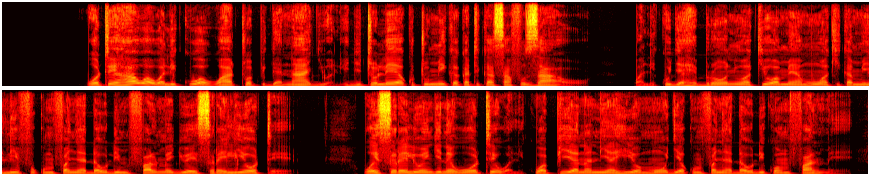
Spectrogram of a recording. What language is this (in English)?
Swahili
